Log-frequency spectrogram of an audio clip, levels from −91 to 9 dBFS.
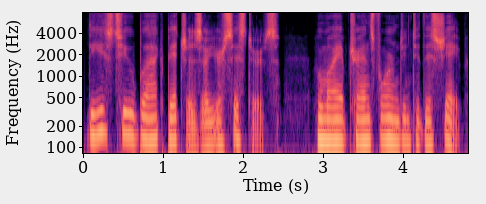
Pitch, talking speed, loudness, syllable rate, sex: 125 Hz, 175 wpm, -18 LUFS, 5.3 syllables/s, male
